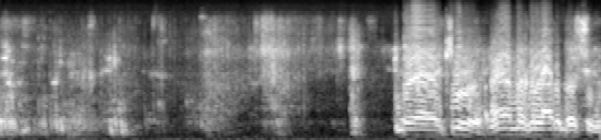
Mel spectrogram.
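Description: A person's voice without clear words: breathy, noisy sounds for the first few seconds, then from about four seconds in a louder voiced stretch with a wavering pitch.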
